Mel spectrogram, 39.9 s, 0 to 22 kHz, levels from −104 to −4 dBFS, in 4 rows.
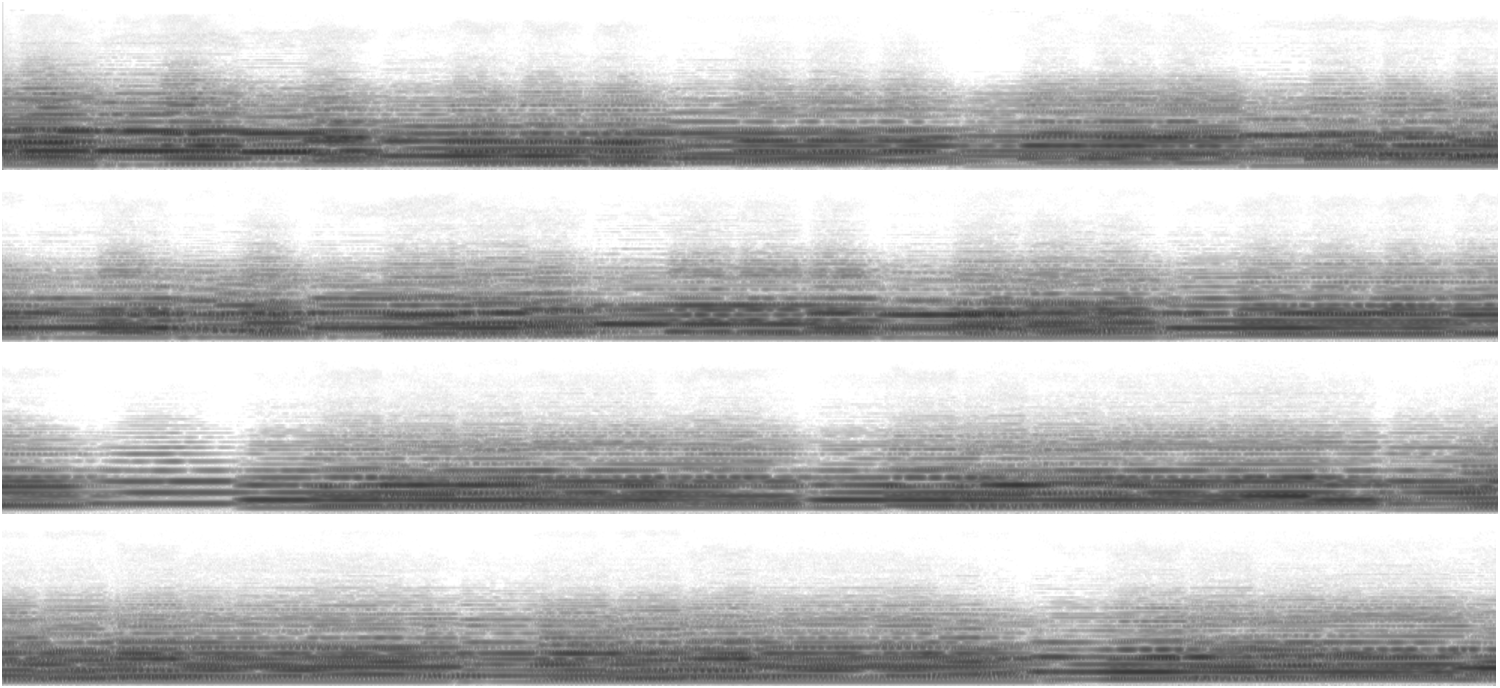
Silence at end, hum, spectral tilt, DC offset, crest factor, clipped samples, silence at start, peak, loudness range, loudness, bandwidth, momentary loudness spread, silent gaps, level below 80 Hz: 0 s; none; -9.5 dB/octave; under 0.1%; 16 dB; under 0.1%; 0 s; -18 dBFS; 3 LU; -33 LUFS; 4.2 kHz; 7 LU; none; under -90 dBFS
